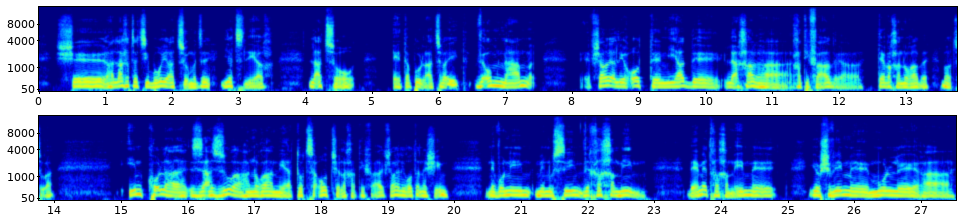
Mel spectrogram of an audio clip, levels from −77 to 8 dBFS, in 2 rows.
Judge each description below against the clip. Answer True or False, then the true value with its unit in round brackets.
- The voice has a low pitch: True (130 Hz)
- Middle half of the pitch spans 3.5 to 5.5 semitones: False (2.7 semitones)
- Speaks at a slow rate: True (85 wpm)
